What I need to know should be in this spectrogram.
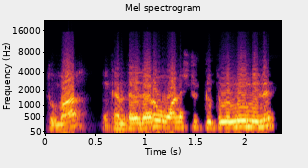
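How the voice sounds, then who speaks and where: A middle-aged man from West Bengal teaching a trading method, talking slowly and repeating points, often checking that the listener follows. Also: fairly high pitch, rough recording. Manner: slow, repeats points, asks "ঠিক আছে?" often. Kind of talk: slow explanatory tutorial.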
